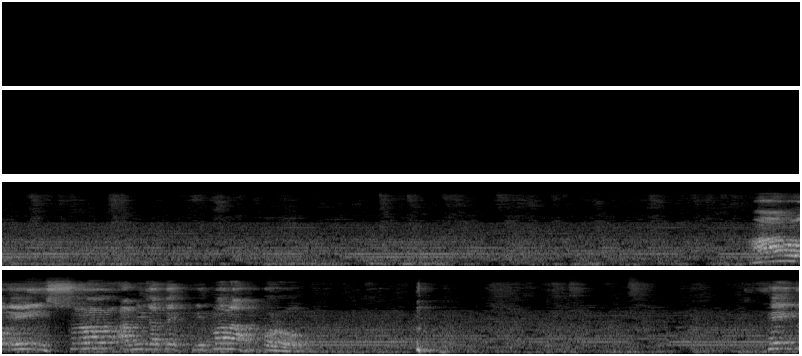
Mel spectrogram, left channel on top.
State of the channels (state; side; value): silent; left; digital silence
